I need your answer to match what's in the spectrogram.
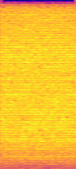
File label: Steam Loop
